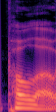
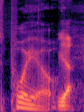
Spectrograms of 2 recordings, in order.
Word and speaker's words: pollo: Well, it wouldn't be chicken polo. It would be like, because it's pollo, which means chicken.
